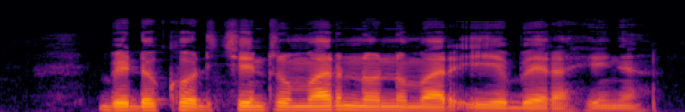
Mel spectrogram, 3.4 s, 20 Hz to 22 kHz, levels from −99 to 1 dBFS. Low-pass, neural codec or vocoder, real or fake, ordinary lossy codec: 10.8 kHz; none; real; none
